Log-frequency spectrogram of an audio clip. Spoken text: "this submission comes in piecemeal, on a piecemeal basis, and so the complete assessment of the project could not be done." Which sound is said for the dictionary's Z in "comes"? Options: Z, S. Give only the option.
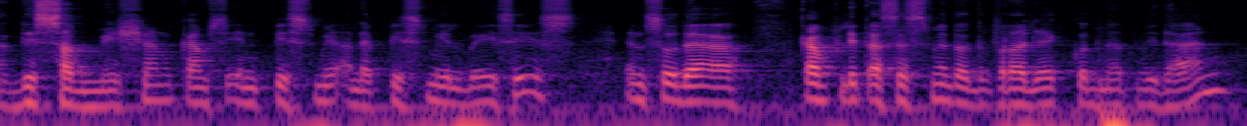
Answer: S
